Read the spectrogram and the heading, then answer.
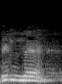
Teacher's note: طبعا مرقق علشان الباء مكسوره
